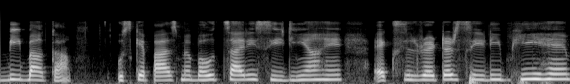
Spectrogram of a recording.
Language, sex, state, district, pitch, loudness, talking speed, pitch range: Hindi, female, Delhi, New Delhi, 215 Hz, -15 LUFS, 135 wpm, 205-225 Hz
